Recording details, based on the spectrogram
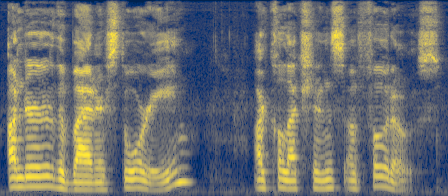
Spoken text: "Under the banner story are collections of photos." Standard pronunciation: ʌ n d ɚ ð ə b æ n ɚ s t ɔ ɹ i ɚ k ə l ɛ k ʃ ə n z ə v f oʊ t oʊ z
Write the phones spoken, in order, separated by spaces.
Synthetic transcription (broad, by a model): ʌ n d ɚ ð ə b æ n ɚ s t ɔ ɹ i ɚ k ə l ɛ k ʃ ə n z ə v f oʊ t oʊ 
